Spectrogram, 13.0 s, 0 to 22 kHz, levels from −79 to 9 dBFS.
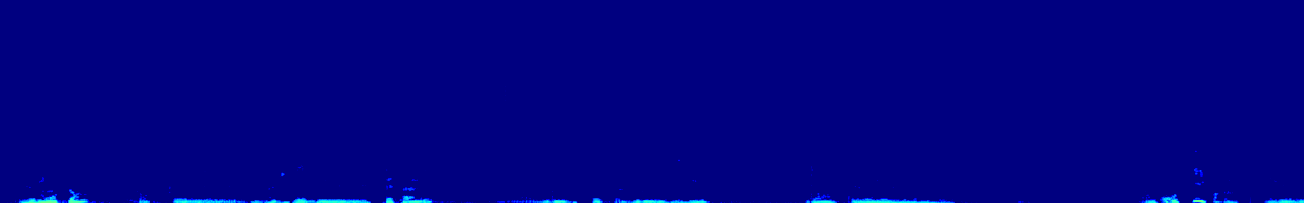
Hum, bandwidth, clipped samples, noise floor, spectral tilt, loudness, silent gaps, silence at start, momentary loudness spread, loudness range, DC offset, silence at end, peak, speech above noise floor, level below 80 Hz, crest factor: none; 15.5 kHz; under 0.1%; -84 dBFS; -9.5 dB/octave; -50 LUFS; 3.70-3.82 s, 5.76-5.89 s, 7.13-7.18 s, 11.79-11.92 s, 12.06-12.12 s; 0.2 s; 15 LU; 5 LU; under 0.1%; 0 s; -30 dBFS; 36 dB; -72 dBFS; 20 dB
